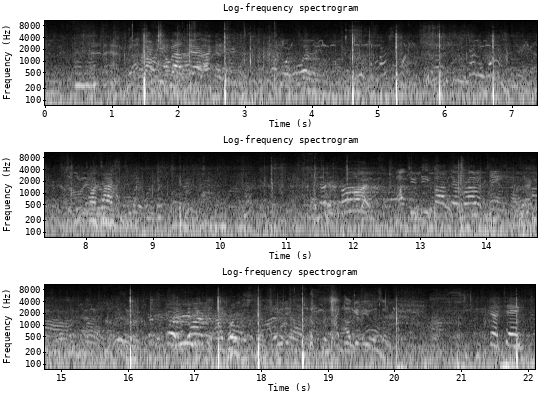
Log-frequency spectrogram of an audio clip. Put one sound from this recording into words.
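Young men talk and call out nearby outdoors.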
